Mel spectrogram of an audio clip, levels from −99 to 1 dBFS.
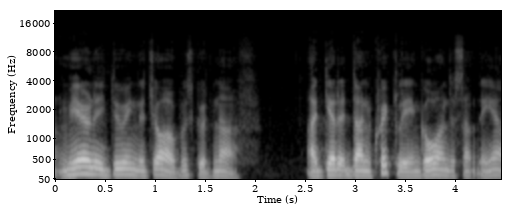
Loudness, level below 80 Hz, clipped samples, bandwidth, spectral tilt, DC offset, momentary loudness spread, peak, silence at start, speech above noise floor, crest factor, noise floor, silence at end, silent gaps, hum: -30 LUFS; -72 dBFS; under 0.1%; 8.8 kHz; -9 dB/octave; under 0.1%; 12 LU; -12 dBFS; 0 s; 49 dB; 16 dB; -78 dBFS; 0 s; none; none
